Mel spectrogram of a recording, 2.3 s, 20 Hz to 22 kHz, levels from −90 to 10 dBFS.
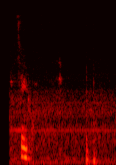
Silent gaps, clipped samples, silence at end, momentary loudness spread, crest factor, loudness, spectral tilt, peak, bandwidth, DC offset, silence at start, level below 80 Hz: none; under 0.1%; 0 s; 19 LU; 22 dB; -46 LUFS; -6.5 dB/octave; -26 dBFS; 16.5 kHz; under 0.1%; 0.2 s; -70 dBFS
